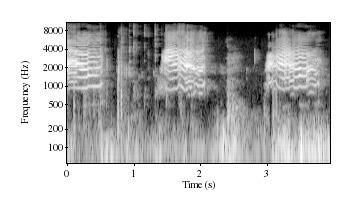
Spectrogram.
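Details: A frightened, rain-soaked stray tomcat on the street, suffering from the cold, gives three long, loud, quavering meows roughly every one and a half seconds, with low rumbling noise beneath.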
